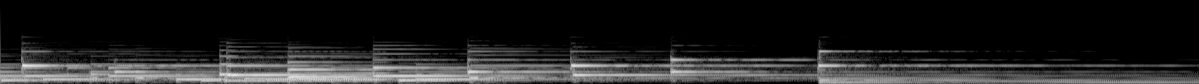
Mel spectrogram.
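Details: Gentle electric piano melody, slow notes ringing and fading into a sustained chord, with no animal voice.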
